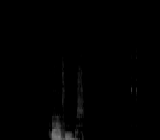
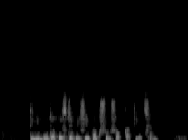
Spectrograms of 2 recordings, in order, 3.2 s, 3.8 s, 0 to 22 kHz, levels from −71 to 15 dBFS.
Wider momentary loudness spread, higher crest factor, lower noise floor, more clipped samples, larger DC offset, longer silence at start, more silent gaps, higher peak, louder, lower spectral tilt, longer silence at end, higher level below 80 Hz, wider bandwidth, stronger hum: first, 20 LU vs 13 LU; first, 22 dB vs 16 dB; about the same, -76 dBFS vs -75 dBFS; neither; neither; first, 1 s vs 0.6 s; neither; about the same, -18 dBFS vs -16 dBFS; second, -36 LUFS vs -31 LUFS; first, -6.5 dB/octave vs -4 dB/octave; first, 1.55 s vs 0.65 s; second, -80 dBFS vs -72 dBFS; first, 14.5 kHz vs 7.8 kHz; neither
